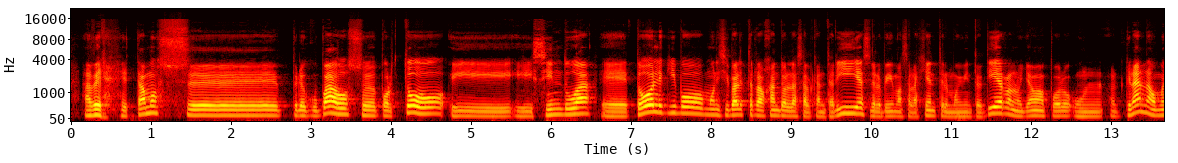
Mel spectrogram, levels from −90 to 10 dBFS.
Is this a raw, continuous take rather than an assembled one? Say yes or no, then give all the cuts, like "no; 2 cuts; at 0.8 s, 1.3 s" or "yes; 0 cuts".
no; 2 cuts; at 6.6 s, 10.0 s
